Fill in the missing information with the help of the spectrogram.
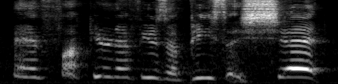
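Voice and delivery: high-pitched belligerent imitation; imitated high-voiced taunt; mock angry insult. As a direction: spit it out high, imitating a sore loser.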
